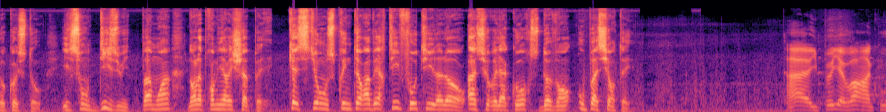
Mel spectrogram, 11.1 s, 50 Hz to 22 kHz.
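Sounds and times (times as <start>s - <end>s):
low steady rumble: 0.0s - 11.0s
wind rushing over microphone: 3.4s - 11.0s.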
